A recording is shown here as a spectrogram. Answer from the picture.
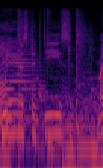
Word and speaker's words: Dees: Dees my name is either way Dees I know that it says dies on the channel sorry I know it says dies but it's pronounced it's deep okay but with that I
